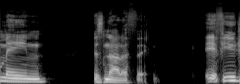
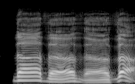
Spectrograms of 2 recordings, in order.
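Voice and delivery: each the said on a different tone. Showing how one English word could carry different tones: one word in different tones. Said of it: "depending on which tone you said it".

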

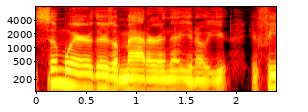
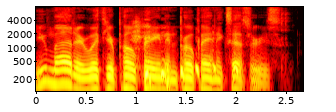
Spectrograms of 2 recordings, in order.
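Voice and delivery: put-on animated sitcom dad character voice. After talking about which impressions you do, say it as a Hank Hill impression. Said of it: "I'll do it as Hank Hill".

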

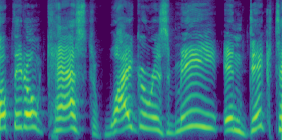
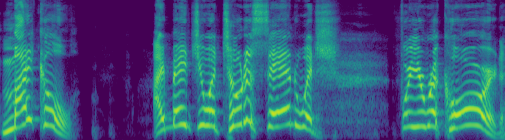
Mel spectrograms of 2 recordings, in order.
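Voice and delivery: acted, mild, slow, drawn-out calling-out voice; 3 semitones higher than usual. Co-host imitates the other host's mom calling to her son: imitating a mom yelling from another room. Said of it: "just yelling at you from the other room".

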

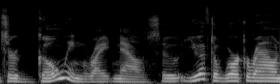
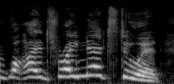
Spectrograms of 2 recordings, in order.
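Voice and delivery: high, loud, incredulous, exasperated outburst. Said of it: "And I'm like".

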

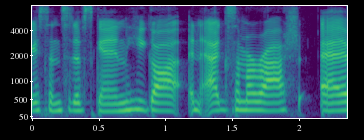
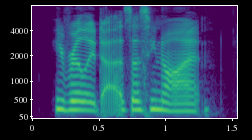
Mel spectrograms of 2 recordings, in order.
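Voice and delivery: usual speaking voice

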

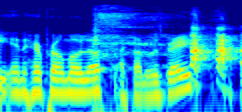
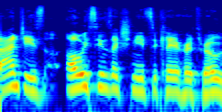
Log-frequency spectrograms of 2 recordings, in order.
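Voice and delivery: plain

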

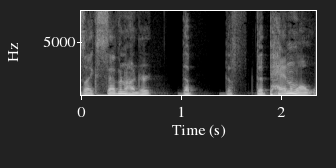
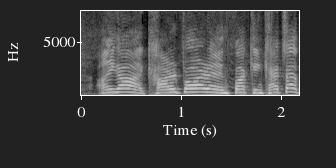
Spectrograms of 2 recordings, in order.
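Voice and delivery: very high, clumsy, badly done little-kid voice; 14 semitones higher than usual. Joking about how much kids love it, put-on child voice. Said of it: "That was the worst impression of a child I've ever had".

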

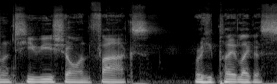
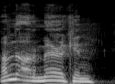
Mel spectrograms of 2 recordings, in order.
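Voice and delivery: badly done put-on Australian accent, pitched up; 7 semitones higher than usual. Viewer mocking an American actor's attempt at sounding Australian, bad fake Australian accent. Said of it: "He sounds like us when we try to do accent".

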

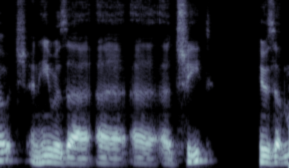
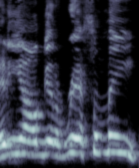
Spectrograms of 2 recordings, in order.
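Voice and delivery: put-on silly country accent, much higher. Retelling what Michael Gormley asked the group, in his silly country accent. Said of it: "the silliest country accent".

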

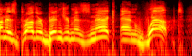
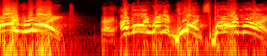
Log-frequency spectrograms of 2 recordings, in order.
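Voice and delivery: very high, loud, self-certain know-it-all tone; 11 semitones higher, 6 dB louder than usual. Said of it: "wherever ten Christians are, we would get seventy-five different answers".

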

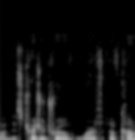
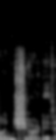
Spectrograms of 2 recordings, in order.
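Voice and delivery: whispered, breathy, dramatic movie-trailer announcer voice; 5 semitones lower, 6 dB quieter than usual. Introducing the movie's title the way it should be said: dramatic movie-trailer announcer delivery. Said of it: "that's how it's supposed to be said".

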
